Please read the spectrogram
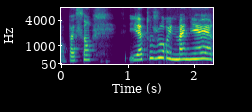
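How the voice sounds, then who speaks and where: A woman talks at a very fast pace in a dark, mellow tone. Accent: French. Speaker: teacher and author. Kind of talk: interview in French.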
